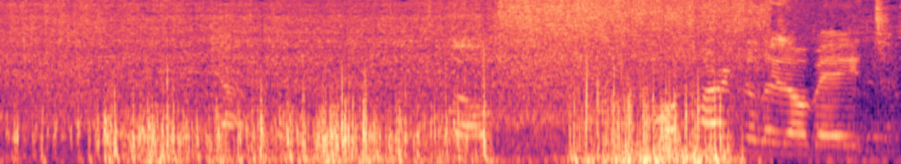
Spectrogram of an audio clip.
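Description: Strong wind gusts roar loudly outdoors.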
